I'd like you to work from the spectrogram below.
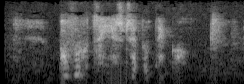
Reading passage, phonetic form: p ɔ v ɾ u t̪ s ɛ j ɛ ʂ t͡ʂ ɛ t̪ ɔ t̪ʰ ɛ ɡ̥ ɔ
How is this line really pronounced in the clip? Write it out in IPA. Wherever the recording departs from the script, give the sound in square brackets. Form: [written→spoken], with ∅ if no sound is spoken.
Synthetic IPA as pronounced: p ɔ v ɾ u t̪ s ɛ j ɛ ʂ t͡ʂ ɛ [t̪→d̪] ɔ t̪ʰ ɛ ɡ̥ ɔ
